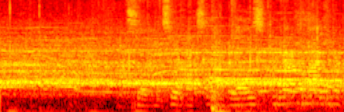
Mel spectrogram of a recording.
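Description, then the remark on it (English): A dense, steady wash of crowd noise, cheering and scattered applause blending into a continuous roar with a few louder bursts, sounding like a large audience; a crowd sound effect played in the background over headphones. “you never imagine a crowd of people at an IMYT. That's what's happening.”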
